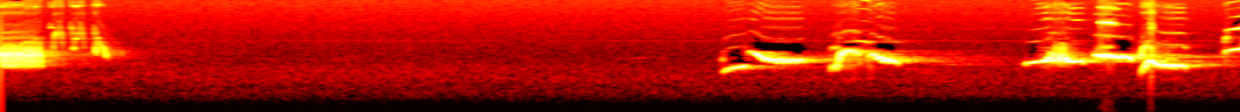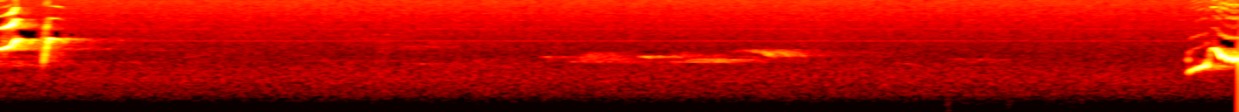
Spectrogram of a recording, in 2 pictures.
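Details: Mellow whistled phrases of a Eurasian blackbird, several closely spaced with high, scratchy chirps at their ends, then a long quiet stretch with a faint soft twitter before another phrase begins.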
